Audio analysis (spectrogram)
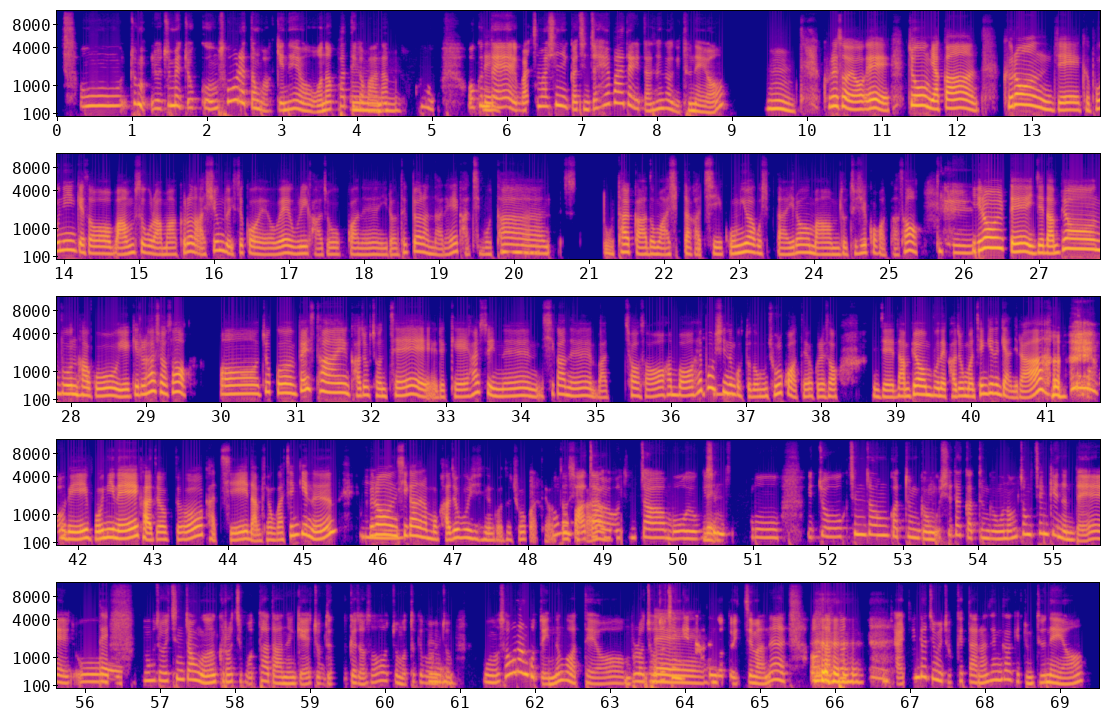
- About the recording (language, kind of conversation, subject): Korean, advice, 특별한 날에 왜 혼자라고 느끼고 소외감이 드나요?
- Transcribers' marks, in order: other background noise; laugh; laugh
